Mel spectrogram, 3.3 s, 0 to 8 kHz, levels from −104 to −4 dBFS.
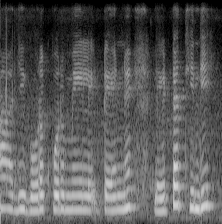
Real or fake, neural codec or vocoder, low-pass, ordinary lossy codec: real; none; 7.2 kHz; Opus, 32 kbps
